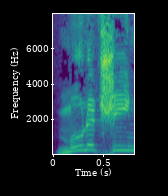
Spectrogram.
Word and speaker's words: Moonachie: Jorge, Moonachie, New Jersey.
